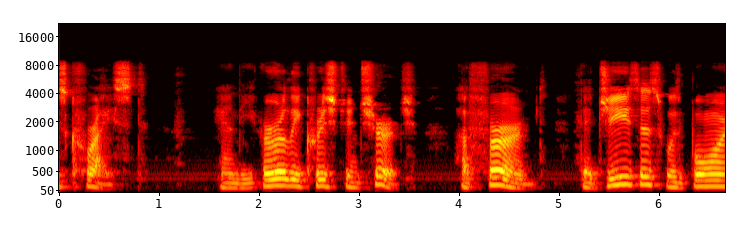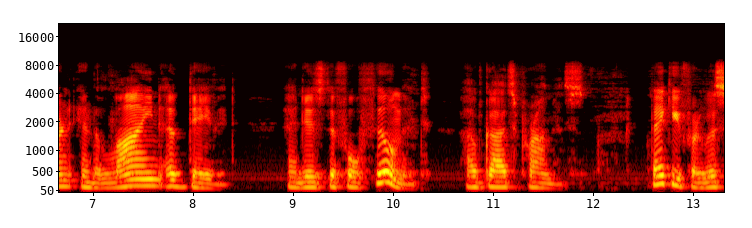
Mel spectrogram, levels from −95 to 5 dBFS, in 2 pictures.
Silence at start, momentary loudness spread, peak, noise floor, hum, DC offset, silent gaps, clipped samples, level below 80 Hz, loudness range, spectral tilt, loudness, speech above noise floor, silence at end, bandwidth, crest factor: 0 s; 16 LU; -8 dBFS; -66 dBFS; none; under 0.1%; none; under 0.1%; -80 dBFS; 6 LU; -4.5 dB/octave; -27 LUFS; 38 dB; 0 s; 9 kHz; 22 dB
